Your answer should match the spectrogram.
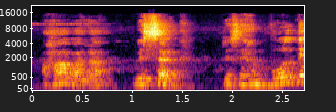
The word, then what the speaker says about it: विसर्ग: ये अह को हम बोलते हैं विसर्ग। विसर्ग अक्षर। और इसका जो बोलने का तरीका है उसको आधे से बोलना है।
